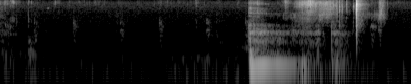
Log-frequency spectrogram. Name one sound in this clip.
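Metal tweezers tap lightly against a watch movement.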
